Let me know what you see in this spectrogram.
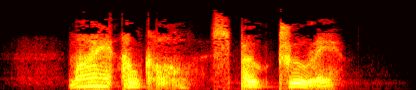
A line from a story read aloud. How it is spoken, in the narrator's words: he whispered to Ghost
